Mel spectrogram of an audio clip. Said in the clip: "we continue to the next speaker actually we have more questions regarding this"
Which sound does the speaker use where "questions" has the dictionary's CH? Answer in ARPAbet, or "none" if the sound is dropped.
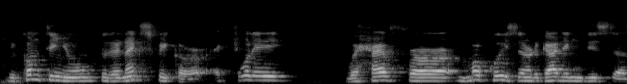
none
